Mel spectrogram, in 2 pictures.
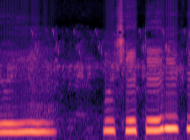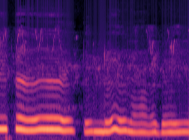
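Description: A voice humming a slow melody without words, in held notes broken into short phrases with brief pauses between them.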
